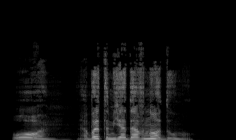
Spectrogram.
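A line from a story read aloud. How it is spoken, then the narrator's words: Speaking after deep sigh. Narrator (Russian): глубоко вздохнув, проговорил Ваня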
